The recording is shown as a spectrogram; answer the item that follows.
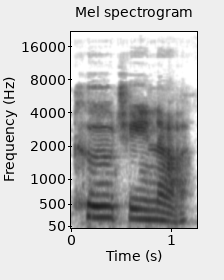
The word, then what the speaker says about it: cucina: the the Kachina and yes that's how you say it kutina it is it is italian for kitchen um so our Cucina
